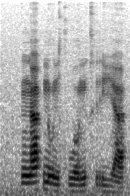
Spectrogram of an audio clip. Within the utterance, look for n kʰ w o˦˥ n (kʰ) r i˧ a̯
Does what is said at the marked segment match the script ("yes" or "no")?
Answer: yes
